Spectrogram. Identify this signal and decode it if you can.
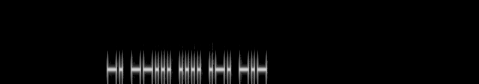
Morse code, heard as a keyed tone, about 40 wpm, 700 Hz. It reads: N7HRK
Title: Call Signs - 40wpm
